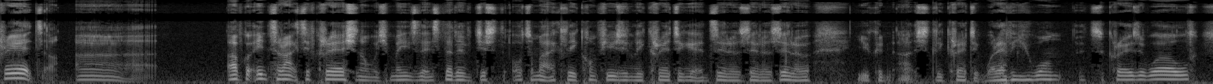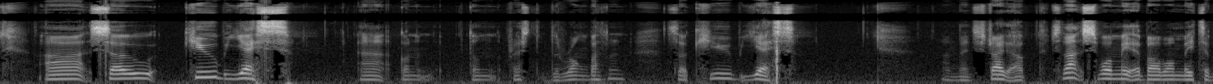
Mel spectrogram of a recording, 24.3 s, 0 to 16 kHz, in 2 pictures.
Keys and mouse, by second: 14.2 click, 15.7 click, 17.0 click, 18.9 click, 21.3 click, 22.9 alt+click.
